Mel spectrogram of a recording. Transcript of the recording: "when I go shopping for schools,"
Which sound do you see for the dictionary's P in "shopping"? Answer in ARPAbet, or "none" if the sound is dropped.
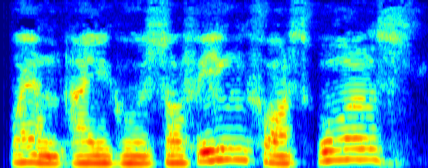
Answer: F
